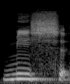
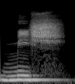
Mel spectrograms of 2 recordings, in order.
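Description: First: میش ending in a soft German ich-sound. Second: میش with an ordinary hard "sh" at the end; wrong hard "sh". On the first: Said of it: "ش نرم هستش". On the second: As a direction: show the mistake, a plain "sh" in میش. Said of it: "نباید بگید میش". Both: Shown as a demonstration.

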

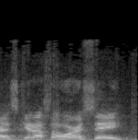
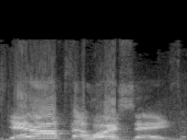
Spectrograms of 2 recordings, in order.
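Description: First: Said in the usual way. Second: High, loud playful order; shouted command. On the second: Real, not acted. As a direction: call it out forcefully. Repeats it as an order.

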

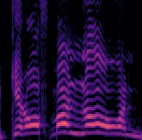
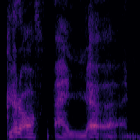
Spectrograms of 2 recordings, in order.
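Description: First: Loud, high, unhinged shout of the line; crazed Clint Eastwood. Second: Quieter, slower low grumble; Clint Eastwood growl. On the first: Impressing Clint Eastwood's line for viewers, loud and crazed. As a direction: yell it like a madman. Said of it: "why am I making him sound crazy". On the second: Correcting her Clint Eastwood impression for viewers, slow low growl. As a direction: mutter it like a grumpy old man. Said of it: "Okay, it's more like". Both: Retold or imitated.

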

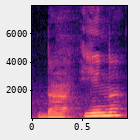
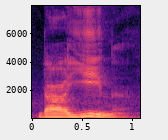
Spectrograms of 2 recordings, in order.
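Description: First: "dine" split as daa-EEN, rising at the end; "dine" with a lifted, stretched "een"; emphasis on E. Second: "dine" as daa-YEEN, falling at the end; drawn-out "dine" with a y-glide and a fall; emphasis on Y. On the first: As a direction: lean on the "ee" in "dine", pitch going up. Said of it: "ई के ऊपर emphasise". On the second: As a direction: glide into a stressed "y" in "dine", pitch dropping. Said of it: "वाई के ऊपर emphasise". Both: Shown as a demonstration.

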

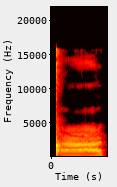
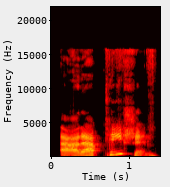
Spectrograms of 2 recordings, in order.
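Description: First: "adaptation" in four louder, separated beats; syllable by syllable. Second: Said in the usual way. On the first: Shown as a demonstration. Teacher clapping four syllables, "adaptation" split up. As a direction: split "adaptation" as a, dap, tay, shun. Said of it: "I clap four times". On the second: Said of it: "finding out how many syllables".

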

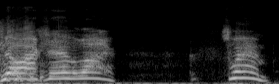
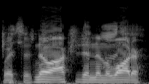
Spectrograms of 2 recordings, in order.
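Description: First: High, fast panicked shout; yelling while running away. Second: Said in the usual way. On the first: Acted. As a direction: scream it in mock panic. Panic underwater.

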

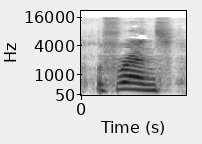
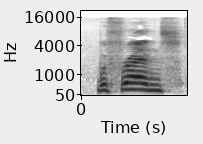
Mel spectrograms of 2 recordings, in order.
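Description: Both takes have the same delivery.

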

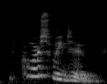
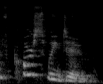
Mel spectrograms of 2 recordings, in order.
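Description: First: Course stressed and said higher; insistent second "Of course we do"; emphatic repeat. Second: Said in the usual way. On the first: Shown as a demonstration. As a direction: lean on course, rising pitch. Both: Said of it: "Don't you and I feel better".

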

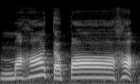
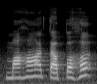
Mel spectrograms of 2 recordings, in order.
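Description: First: महातपाः slowly, with a long aa and a breathy echo haa at the end; long aa before visarga. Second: महातपः with a short clipped final visarga; wrong short ending. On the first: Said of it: "आ की मात्रा होती है". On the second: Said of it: "नहीं बोलेंगे". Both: Shown as a demonstration.

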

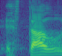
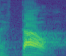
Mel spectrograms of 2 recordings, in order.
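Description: First: "estado" with its D sounded; full "es-ta-do", ending in DO; standard D. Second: "estado" said as "estao", louder; "estado" ending in a gliding AO; Canarian dropped D. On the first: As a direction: keep the D in "estado". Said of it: "en vez de estado". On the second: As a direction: drop the D of "estado" with emphasis. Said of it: "desaparecemos la D". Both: Shown as a demonstration.

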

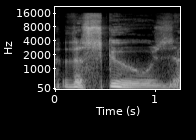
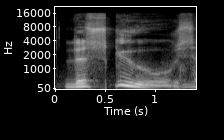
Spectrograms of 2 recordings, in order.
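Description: First: Lightly voiced announcer; low dramatic announcer read. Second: A hint of an announcer. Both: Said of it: "My announcer voice".

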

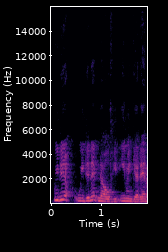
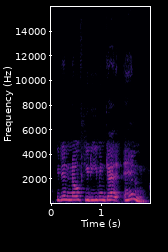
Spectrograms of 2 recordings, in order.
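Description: First: Mother's explanation, only slightly raised pitch. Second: Put-on much higher-pitched boy's reply; child's voice. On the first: Mom explaining secret to son, measured motherly voice. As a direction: explain it as the mother, in a more grounded voice. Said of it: "answered Mom". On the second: Boy in talk about getting into school, child's voice. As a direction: answer high, in the young boy's voice. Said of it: "Augie answered". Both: A narrator's reading.

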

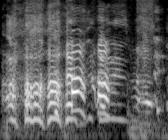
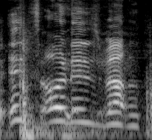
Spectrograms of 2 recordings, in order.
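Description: First: Laughing through the words; cracking up while saying it. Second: Said in the usual way. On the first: Real, not acted. Cream lands on his mouth.

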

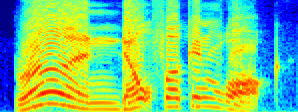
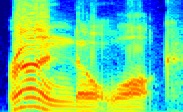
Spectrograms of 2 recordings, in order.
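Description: First: Higher, louder repeated order; yelling at the sluggish character. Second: Said in the usual way. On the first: Real, not acted. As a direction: push harder on the second try.

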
